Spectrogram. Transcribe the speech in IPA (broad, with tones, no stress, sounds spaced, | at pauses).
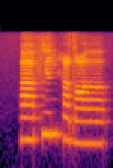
aː˦ f lʲ u˥ ɲ h i˦ dˤ ʌː˦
